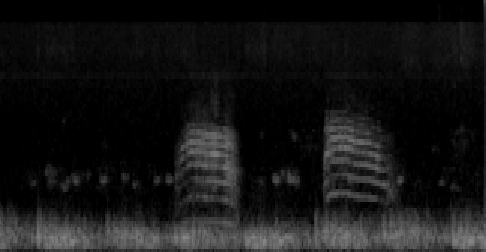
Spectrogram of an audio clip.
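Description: A cat meows twice in a TV episode, two clear, drawn-out calls a second apart over a steady low background hum.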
